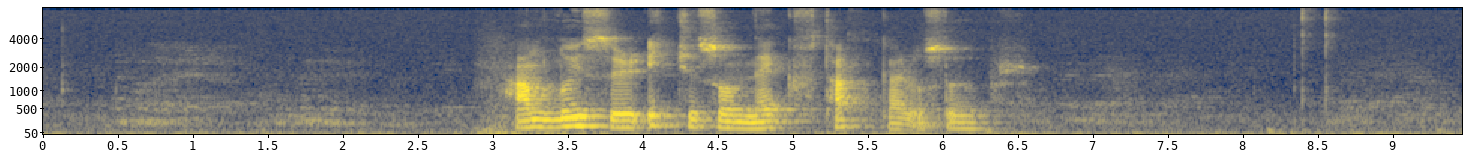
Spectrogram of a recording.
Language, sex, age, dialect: Faroese, male, 15-35, Norðuroyggjar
